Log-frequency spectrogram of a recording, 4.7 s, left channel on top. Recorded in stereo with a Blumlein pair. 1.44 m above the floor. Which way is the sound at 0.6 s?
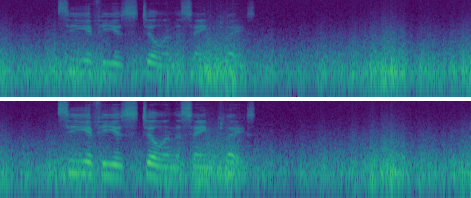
20° right.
